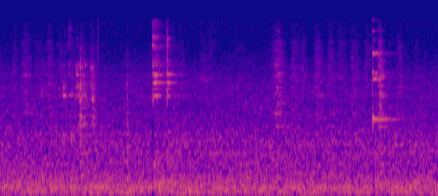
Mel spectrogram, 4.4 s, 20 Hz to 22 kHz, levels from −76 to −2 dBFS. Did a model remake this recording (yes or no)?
no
